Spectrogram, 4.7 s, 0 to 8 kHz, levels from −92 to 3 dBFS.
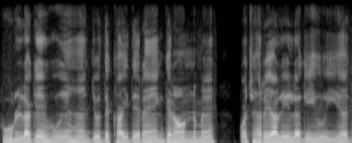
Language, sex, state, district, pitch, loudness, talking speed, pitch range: Hindi, male, Uttar Pradesh, Budaun, 135 Hz, -22 LUFS, 205 wpm, 130-135 Hz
